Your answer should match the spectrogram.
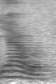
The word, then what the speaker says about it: Yahweh: Las cuatro consonantes que en fonética resultan el nombre divino de Yahweh. Entonces dicen, no hay que pronunciar el nombre divino porque la Torah dice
